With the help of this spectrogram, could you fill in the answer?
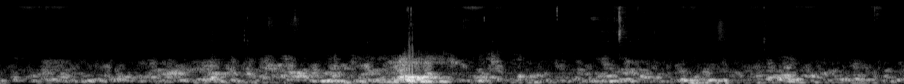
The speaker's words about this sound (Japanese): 今、後ろ背景にすごい飛行機の音が聞こえてると思うんですけど、あの、米軍基地がね、まあ、近いところにあるんで、たまにこういう爆音がしますね。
